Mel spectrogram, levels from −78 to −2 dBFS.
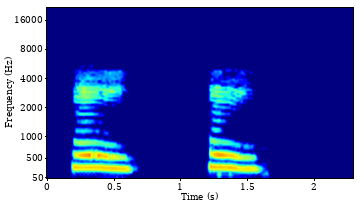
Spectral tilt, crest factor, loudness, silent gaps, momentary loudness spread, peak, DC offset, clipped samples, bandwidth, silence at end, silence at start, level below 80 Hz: -1.5 dB/octave; 16 dB; -28 LUFS; 0.76-0.81 s, 0.92-1.16 s; 12 LU; -16 dBFS; under 0.1%; under 0.1%; 5.4 kHz; 0.7 s; 0.2 s; -80 dBFS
